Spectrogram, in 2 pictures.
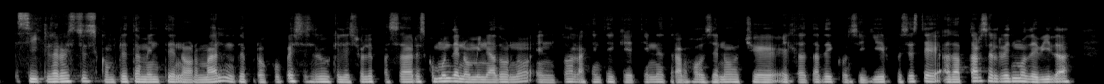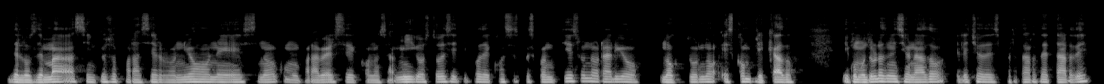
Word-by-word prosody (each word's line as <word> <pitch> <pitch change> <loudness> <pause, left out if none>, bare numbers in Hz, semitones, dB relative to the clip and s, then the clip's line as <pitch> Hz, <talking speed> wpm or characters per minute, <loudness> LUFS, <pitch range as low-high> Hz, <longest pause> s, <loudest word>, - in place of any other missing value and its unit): Sí, 130 -1 +1
claro, 130 +1 +3
esto 135 +1 0
es 145 - -3
completamente 115 -1 0
normal, 110 +7 +1
no 135 - -1
te 120 0 -2
preocupes, 120 +6 -4
es 120 - -6
algo 120 0 +1
que 115 - -11
le 110 -1 0
suele 120 +2 -2
pasar 120 0 -2
es 125 - -1
como 135 +2 0
un 145 - +4
denominador, 115 -4 +2
¿no?, 125 +5 -1
en 105 -2 -5
toda 125 +3 -3
la 120 -1 -2
gente 115 +1 -5
que 105 -1 -5
tiene 115 +2 -4
trabajos 110 +1 -3
de 110 - 0
noche, 115 -1 0
el 110 - -2
tratar 110 +2 -4
de 120 -1 0
conseguir, 115 +1 -4
pues, 110 +2 -7
este, 135 0 +1
adaptarse 115 +8 +1
al 135 - +2
ritmo 140 +1 +3
de 120 -3 +3
vida 120 +3 +1 0.3
de 110 0 +3
los 105 -1 +4
demás, 120 +3 +3
incluso 115 +1 -1
para 110 -3 -2
hacer 110 +2 -1
reuniones, 110 +1 +1
¿no?, 110 +2 -1
como 105 -4 -5
para 105 - -2
verse 110 0 -1
con 100 - -6
los 100 +1 -4
amigos. 115 +1 +2
Todo 120 +1 +1
ese 125 -1 -1
tipo 120 +1 -5
de 110 -1 +1
cosas, 115 +3 -7
pues, 115 - -7
cuando 115 -2 -1
tienes 145 0 -1
un 145 - +1
horario 120 -3 0 0.2
nocturno, 115 +2 +1
es 115 - -2
complicado. 110 -3 +2 0.4
Y - - 0
como 110 -1 +5
tú 125 - +4
lo 135 - +5
has 135 - +4
mencionado, 120 -1 +2
el 110 - -5
hecho 115 +2 0
de 115 - +2
despertar 110 +1 -4
de 115 - +1
tarde, 110 +7 +1
115 Hz, 215 wpm, -24 LUFS, 110-125 Hz, 0.4 s, como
